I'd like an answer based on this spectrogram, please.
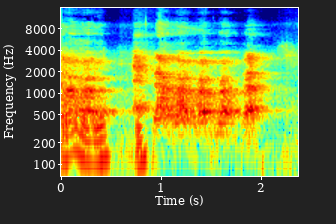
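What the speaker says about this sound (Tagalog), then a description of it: "Pasensya na kayo sa tahol ng aso." A dog barks repeatedly and close by, several quick loud yaps in a row.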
